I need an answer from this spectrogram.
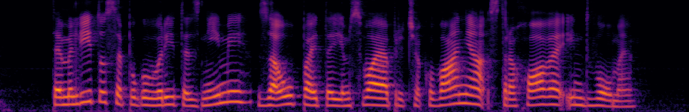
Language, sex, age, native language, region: Slovenian, female, 18-29, Slovenian, Savinja region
